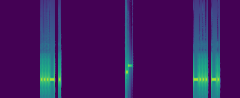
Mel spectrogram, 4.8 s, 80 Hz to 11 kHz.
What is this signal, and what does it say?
Morse code, heard as a keyed tone, about 40 wpm, 700 Hz. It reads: VE BN
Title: All Cut Numbers - 2-Digit 40wpm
